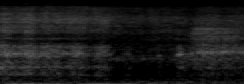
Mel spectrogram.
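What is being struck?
Nothing is struck.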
